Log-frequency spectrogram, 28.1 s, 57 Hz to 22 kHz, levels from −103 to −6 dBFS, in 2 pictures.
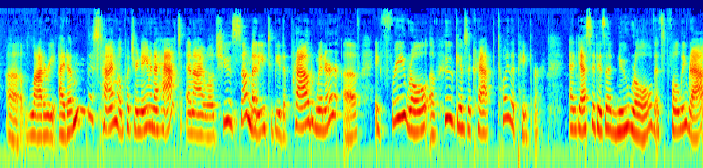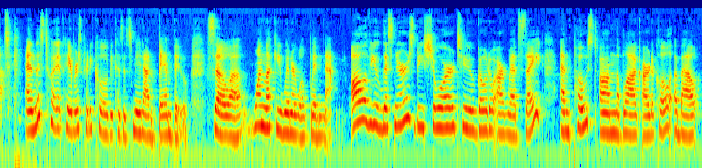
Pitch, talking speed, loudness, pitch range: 225 Hz, 175 wpm, -22 LUFS, 195-255 Hz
